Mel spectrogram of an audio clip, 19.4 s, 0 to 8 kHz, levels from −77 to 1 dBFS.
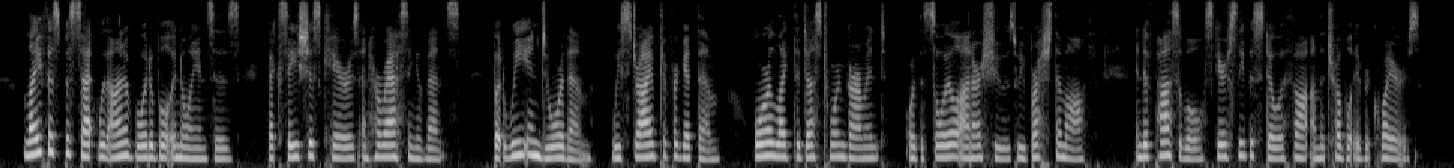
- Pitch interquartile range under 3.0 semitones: Yes, narrow, 2.4 semitones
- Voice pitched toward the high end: Yes, high, 200 Hz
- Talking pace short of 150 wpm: Yes, average, 140 wpm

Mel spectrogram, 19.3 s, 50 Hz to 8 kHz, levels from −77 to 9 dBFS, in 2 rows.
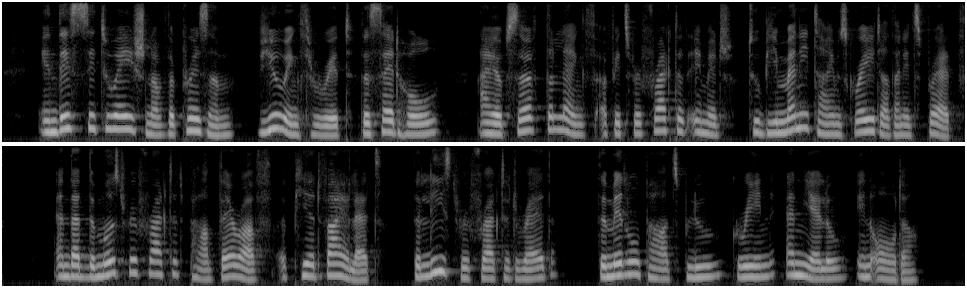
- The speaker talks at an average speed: Yes, average, 155 wpm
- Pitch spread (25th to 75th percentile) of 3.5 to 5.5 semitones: Yes, average, 4.7 semitones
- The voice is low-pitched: No, medium, 180 Hz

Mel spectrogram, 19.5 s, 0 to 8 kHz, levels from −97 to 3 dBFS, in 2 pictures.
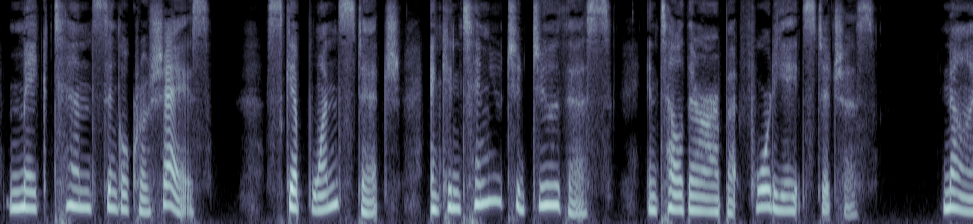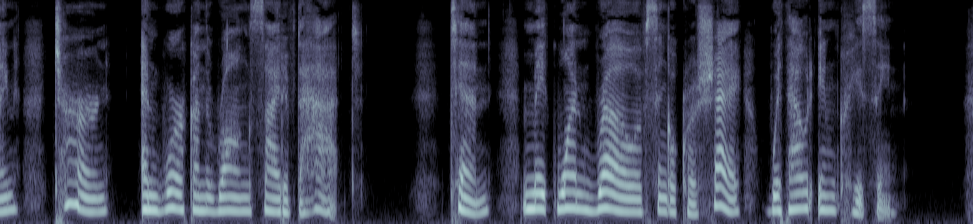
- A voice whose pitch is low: No, high, 200 Hz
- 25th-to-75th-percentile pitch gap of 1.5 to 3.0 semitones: No, average, 3.6 semitones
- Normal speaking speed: No, slow, 115 wpm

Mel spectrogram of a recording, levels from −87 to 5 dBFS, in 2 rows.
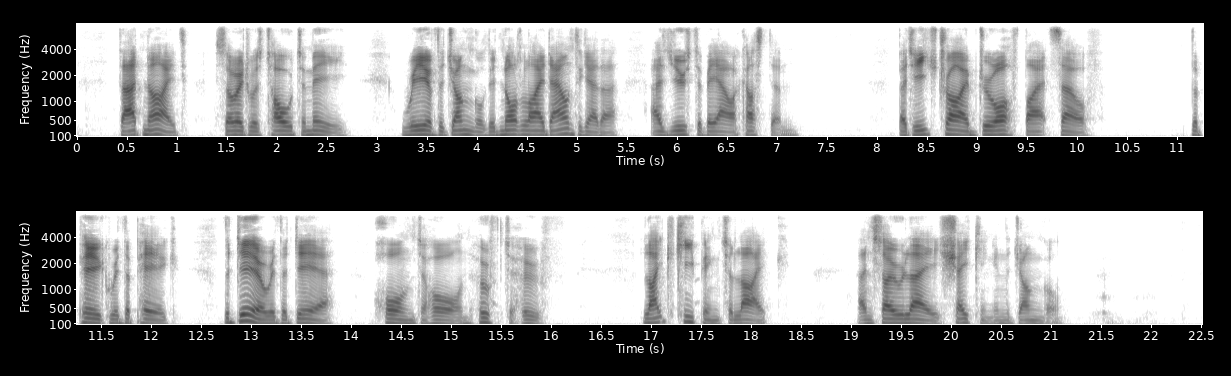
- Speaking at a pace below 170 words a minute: Yes, average, 150 wpm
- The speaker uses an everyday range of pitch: Yes, average, 3.3 semitones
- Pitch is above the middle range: No, low, 105 Hz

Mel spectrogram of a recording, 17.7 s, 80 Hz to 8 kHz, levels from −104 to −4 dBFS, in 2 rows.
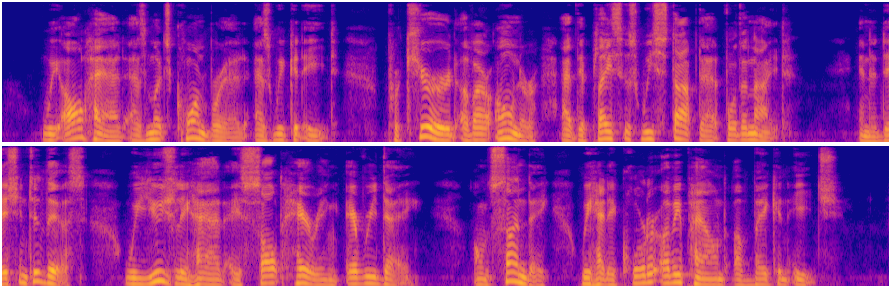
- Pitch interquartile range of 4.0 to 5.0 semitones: Yes, average, 4.5 semitones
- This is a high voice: No, low, 125 Hz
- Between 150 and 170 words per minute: Yes, average, 160 wpm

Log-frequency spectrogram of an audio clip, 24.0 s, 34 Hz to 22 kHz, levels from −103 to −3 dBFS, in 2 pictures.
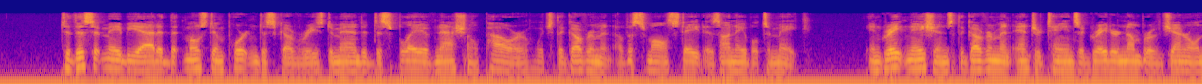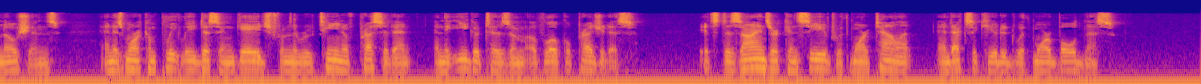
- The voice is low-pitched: Yes, very low, 95 Hz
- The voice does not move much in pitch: Yes, narrow, 2.0 semitones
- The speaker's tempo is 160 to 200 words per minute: Yes, average, 165 wpm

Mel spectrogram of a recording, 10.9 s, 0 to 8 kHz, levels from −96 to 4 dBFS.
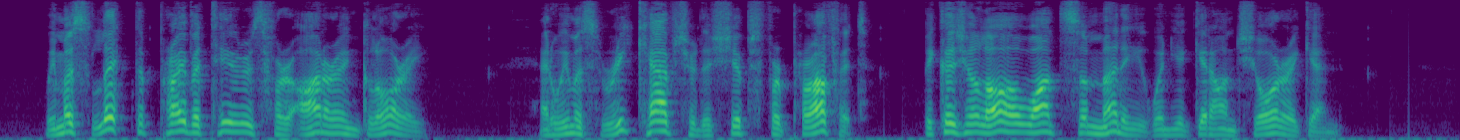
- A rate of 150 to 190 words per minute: Yes, average, 165 wpm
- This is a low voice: No, medium, 150 Hz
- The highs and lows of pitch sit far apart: Yes, wide, 6.6 semitones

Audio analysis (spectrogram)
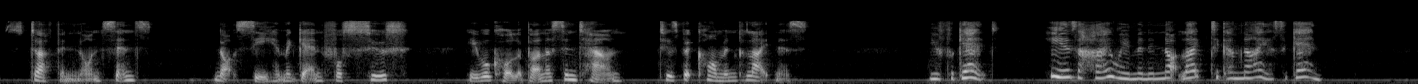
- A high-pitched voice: Yes, high, 230 Hz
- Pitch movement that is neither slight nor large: No, wide, 7.7 semitones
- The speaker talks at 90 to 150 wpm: Yes, average, 140 wpm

